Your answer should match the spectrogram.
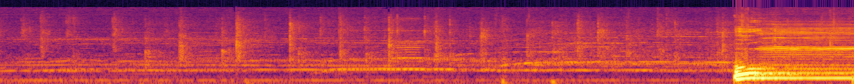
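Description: Live band music: a quiet lull with faint held notes and light soft taps, then the band comes back in loudly with sustained pitched notes about three and a half seconds in.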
